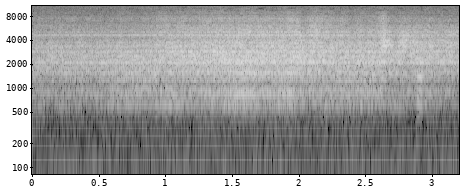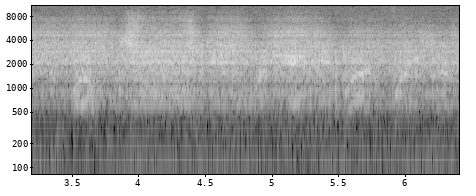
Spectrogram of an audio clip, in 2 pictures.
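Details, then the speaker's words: Canadian Westinghouse Model 577 tube radio after capacitor replacement, during a check of suspect volume-control wiring: clear broadcast audio plays steadily with no squeal, dropouts or crackle, and the set is receiving and working normally. "well that's interesting it's working it seems to be working quite fine now"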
